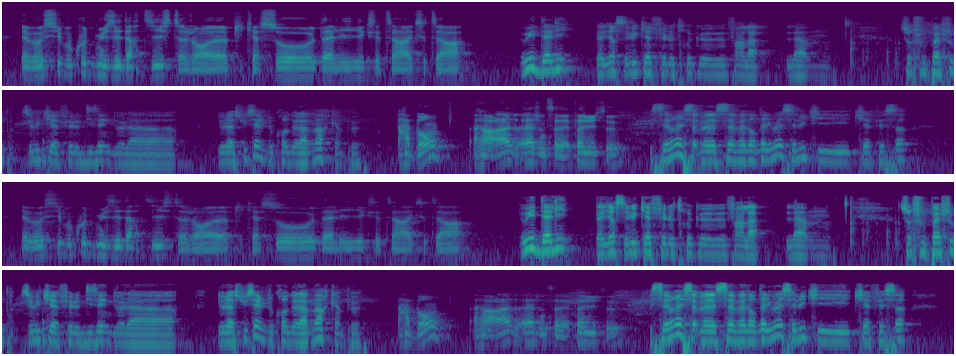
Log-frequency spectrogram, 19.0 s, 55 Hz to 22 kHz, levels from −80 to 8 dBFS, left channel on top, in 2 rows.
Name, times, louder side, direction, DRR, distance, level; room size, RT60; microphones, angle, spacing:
voice 1, 0.2-4.6 13.5-13.9 14.2-15.7, left 5 dB, 70° left, 1.1 m, -40 dB
voice 2, 5.2-5.7 5.9-7.6 7.9-13.1 16.0-18.9, right 10 dB, 75° right, 0.6 m, -34 dB
Cat, 8.4-8.7 9.1-11.1 12.2-13.3 14.6-17.2, right 6 dB, 55° right, 3.1 m, -59 dB
12.5 x 12.0 x 6.1 m
head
